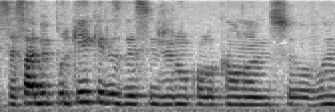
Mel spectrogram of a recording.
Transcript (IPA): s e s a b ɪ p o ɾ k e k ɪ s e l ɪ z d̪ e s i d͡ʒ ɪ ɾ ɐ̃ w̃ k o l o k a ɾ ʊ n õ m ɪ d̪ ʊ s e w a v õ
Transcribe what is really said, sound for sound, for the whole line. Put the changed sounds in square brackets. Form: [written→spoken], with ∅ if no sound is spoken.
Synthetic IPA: s e s a b ɪ p o ɾ k e k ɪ [s→∅] e l ɪ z d̪ e s i d͡ʒ [ɪ→i] ɾ ɐ̃ w̃ k o l o k a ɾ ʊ n õ m ɪ d̪ ʊ s e w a v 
